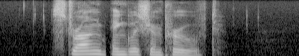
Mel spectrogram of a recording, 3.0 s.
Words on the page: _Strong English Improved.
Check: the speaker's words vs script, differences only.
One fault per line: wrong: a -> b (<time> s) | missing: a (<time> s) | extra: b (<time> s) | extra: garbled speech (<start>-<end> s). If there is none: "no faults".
no faults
